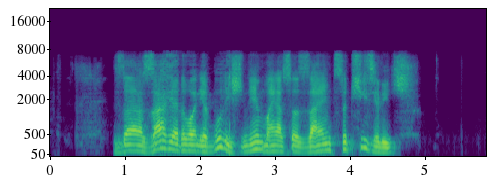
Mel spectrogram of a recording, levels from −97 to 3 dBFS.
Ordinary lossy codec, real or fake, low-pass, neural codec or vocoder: Opus, 24 kbps; fake; 7.2 kHz; codec, 16 kHz in and 24 kHz out, 0.6 kbps, FireRedTTS-2 codec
